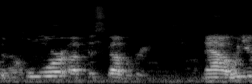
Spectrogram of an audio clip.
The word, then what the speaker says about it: corps: should say that word looks like corpse right something funny about english is we don't always pronounce all the letters i'm helping you be a smarter person don't ever say corpse that's not how you say that word it's called a core core of discovery some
